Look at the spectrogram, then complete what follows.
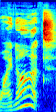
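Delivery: innocent little voice. Narrating a tour of the city, the speaker voices Audie: Audie's innocent little voice. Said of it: "Audie asks in her innocent little voice".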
